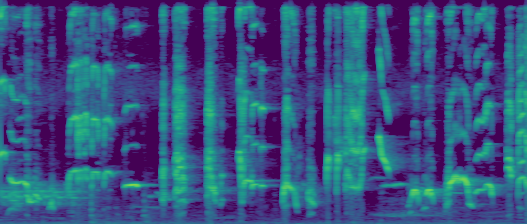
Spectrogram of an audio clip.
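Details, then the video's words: Javan white-eye song for prompting a silent bird to sing: bright twittering chirps mixed with short, looping whistled phrases, delivered in quick bursts. "Ampuh Buat burung poci yg Macet!"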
